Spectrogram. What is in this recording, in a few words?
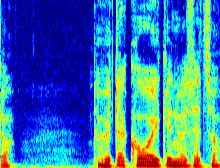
"coeg", Welsh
